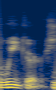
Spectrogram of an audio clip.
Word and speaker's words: Uyghurs: The Uyghurs. Uyghurs.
